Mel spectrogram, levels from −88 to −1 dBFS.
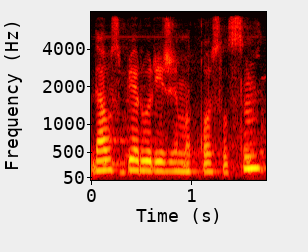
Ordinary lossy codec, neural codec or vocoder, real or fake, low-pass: none; none; real; 7.2 kHz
